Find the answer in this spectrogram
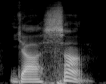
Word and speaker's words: ja sam: when you speak them, you should not emphasize the verb. You should always emphasize the personal pronoun. Ja sam, ti si, on je. Not ja sam, ti si.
